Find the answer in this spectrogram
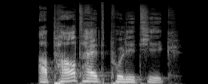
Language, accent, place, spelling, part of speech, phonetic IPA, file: German, Germany, Berlin, Apartheidpolitik, noun, [aˈpaːɐ̯thaɪ̯tpoliˌtiːk], De-Apartheidpolitik.ogg
- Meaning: apartheid policy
